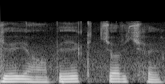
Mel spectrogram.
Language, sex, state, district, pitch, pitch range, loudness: Hindi, male, Uttar Pradesh, Shamli, 125 Hz, 115-130 Hz, -15 LUFS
